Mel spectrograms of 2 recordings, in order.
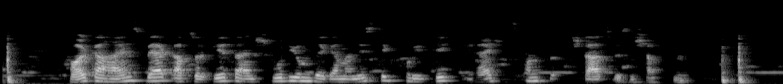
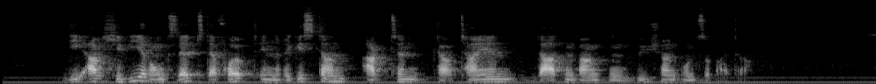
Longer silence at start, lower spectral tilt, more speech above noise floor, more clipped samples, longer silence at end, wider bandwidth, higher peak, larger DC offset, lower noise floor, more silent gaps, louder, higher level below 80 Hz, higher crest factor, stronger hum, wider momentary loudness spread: second, 0.05 s vs 0.65 s; first, -9 dB/octave vs -5.5 dB/octave; about the same, 27 dB vs 28 dB; neither; second, 0 s vs 1.25 s; second, 7 kHz vs 15 kHz; about the same, -4 dBFS vs -4 dBFS; neither; second, -49 dBFS vs -54 dBFS; neither; first, -23 LUFS vs -26 LUFS; about the same, -66 dBFS vs -62 dBFS; about the same, 20 dB vs 22 dB; neither; about the same, 16 LU vs 14 LU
